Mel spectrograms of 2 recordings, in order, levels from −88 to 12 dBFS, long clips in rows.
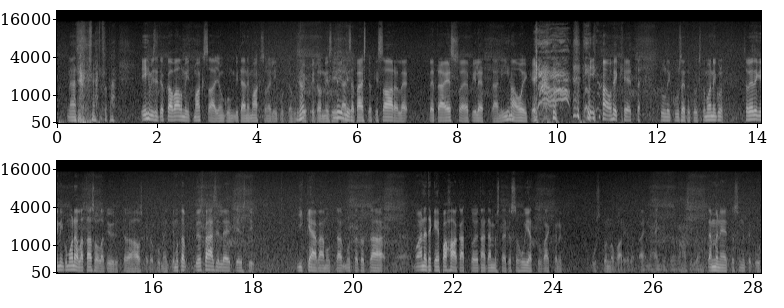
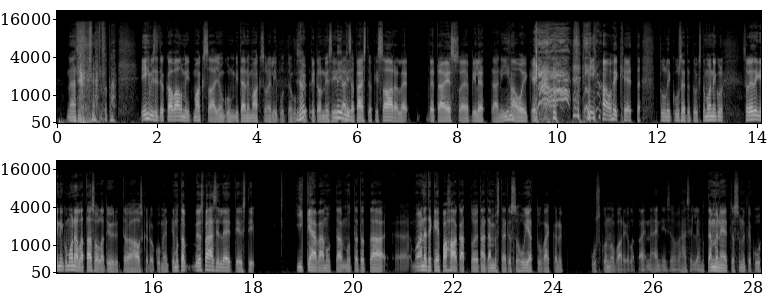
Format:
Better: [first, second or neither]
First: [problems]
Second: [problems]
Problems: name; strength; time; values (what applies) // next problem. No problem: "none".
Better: second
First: hiss; noticeable; throughout; 15 dB below the speech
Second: none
